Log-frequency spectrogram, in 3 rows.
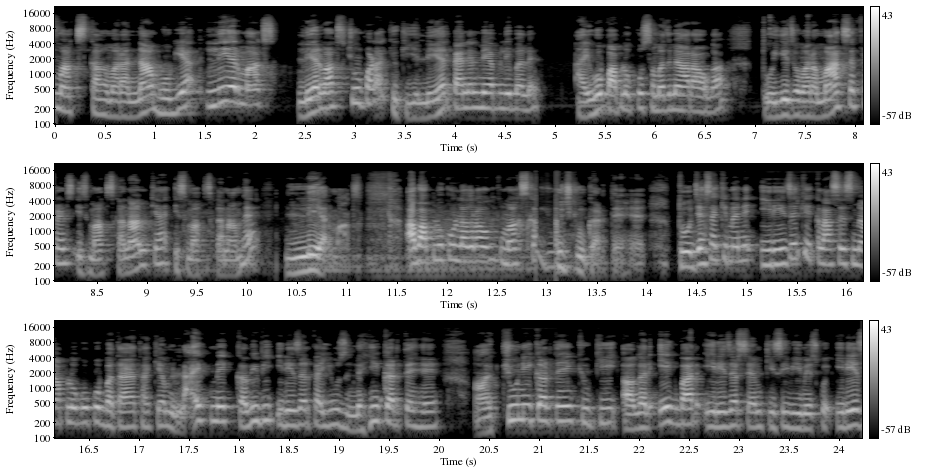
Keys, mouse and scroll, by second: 7.1-12.8 drag.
